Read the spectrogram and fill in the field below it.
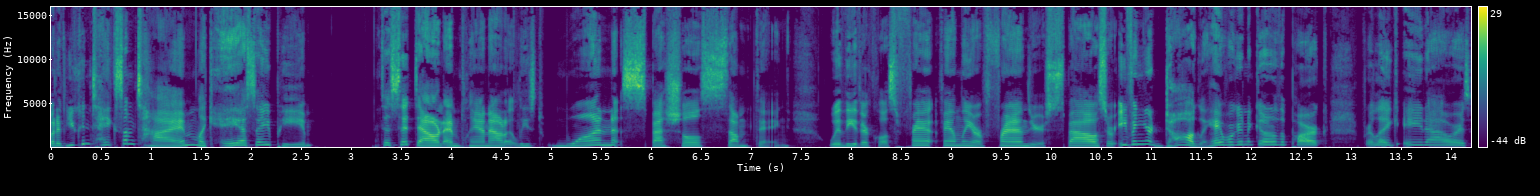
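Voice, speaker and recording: Very wide pitch swings run through a very clean recording with a silent background. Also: woman, fairly high pitch for a woman. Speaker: podcast host. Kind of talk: solo podcast advice talk. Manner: fast; casual, filler-heavy.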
